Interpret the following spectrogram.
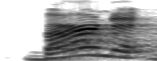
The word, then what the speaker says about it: Burnet: someone says Bernett Texas they say burn it darn it can't you learn it but it's not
